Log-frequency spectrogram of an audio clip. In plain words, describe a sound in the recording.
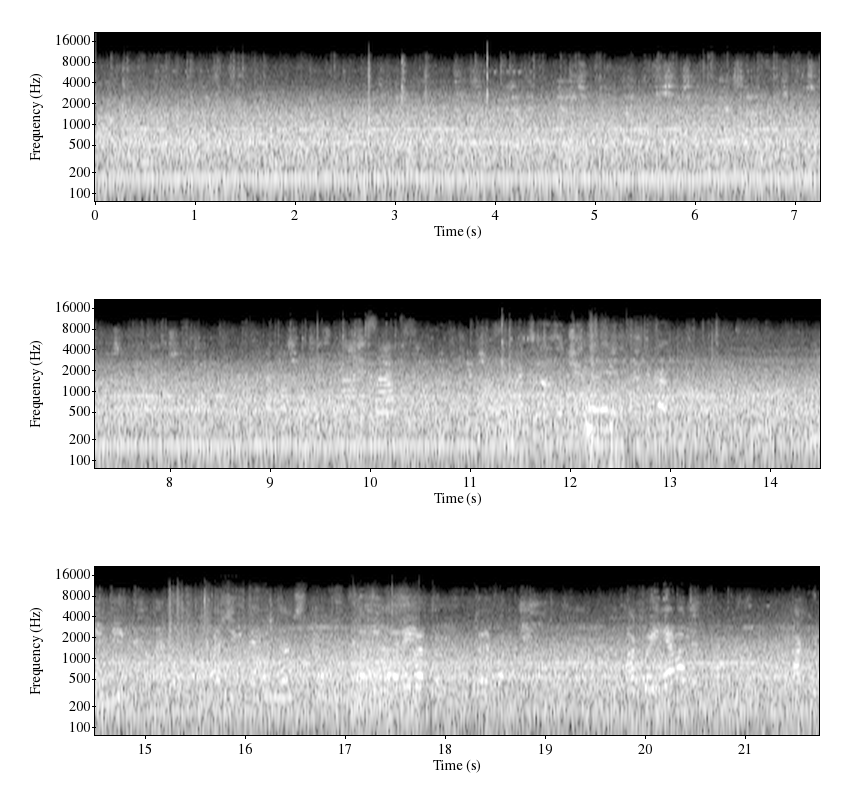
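A vehicle's engine hums steadily while driving on a highway.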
